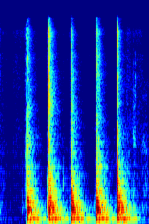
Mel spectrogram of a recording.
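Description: A molded, impact-resistant extension-cord power socket is banged against a wall five times, giving dull, short thuds with a low body and little high ring. The socket comes through undamaged and only needs a quick wipe of dirt afterward.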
